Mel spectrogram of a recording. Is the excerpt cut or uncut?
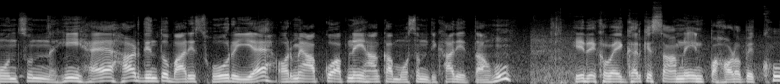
uncut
